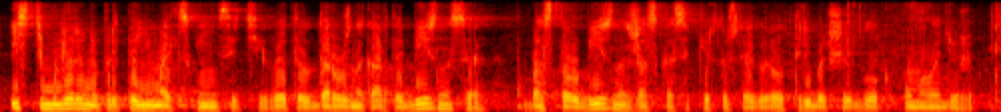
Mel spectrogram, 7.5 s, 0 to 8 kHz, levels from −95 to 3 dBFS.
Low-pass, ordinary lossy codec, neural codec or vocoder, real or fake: 7.2 kHz; none; none; real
